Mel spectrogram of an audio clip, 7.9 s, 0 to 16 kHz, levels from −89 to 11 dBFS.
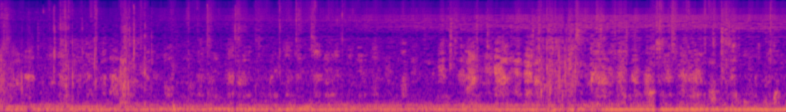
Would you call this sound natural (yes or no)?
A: yes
